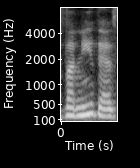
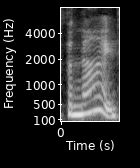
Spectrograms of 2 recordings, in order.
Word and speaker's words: Vanides: I'm so glad you said your last name because this whole time I thought it was Vanzas because it looks Spanish, but it's Venage.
